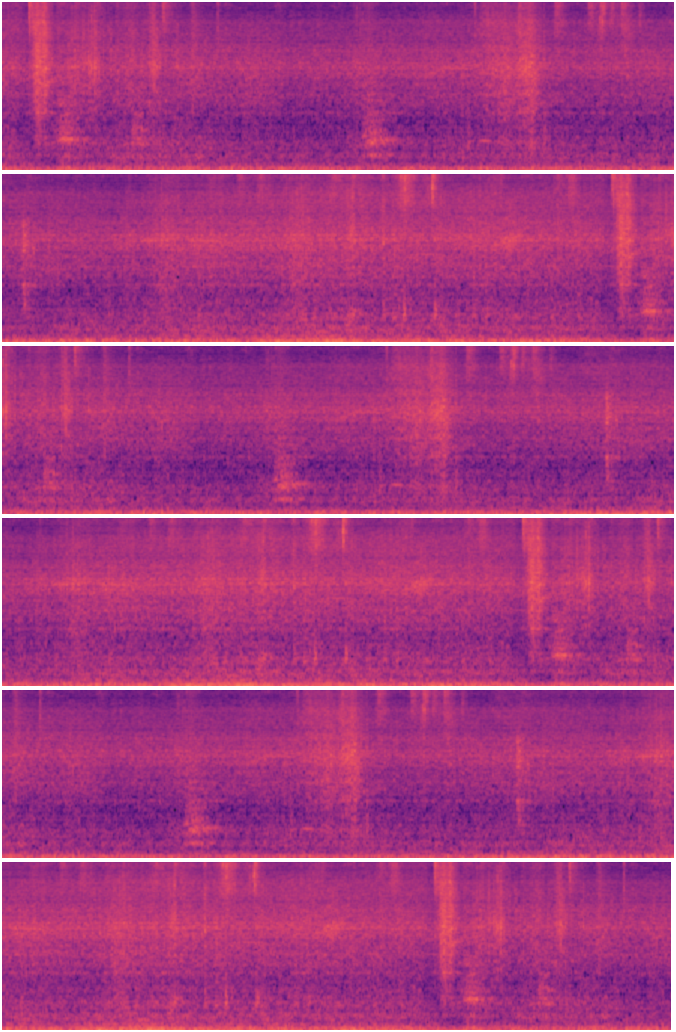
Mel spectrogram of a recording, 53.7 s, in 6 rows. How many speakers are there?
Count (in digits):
0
